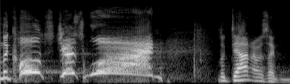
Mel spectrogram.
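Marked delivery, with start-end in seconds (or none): 0.0-1.6 wild, very high drawn-out fan yell; imitated celebrating shriek, loud and stretched. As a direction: scream it like a crazed fan in the street. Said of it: "running down my street yelling".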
